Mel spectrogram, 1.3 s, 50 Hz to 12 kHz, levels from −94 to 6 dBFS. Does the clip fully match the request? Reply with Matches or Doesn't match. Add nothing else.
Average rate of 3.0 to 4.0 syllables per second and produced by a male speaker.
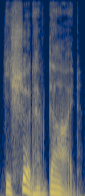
Matches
